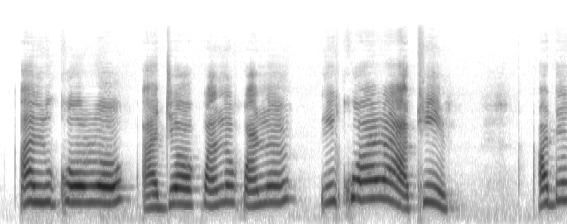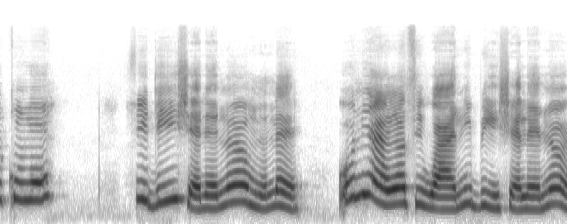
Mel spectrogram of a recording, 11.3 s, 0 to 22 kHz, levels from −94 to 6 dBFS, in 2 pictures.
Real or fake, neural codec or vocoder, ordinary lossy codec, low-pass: fake; codec, 32 kHz, 1.9 kbps, SNAC; none; 14.4 kHz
